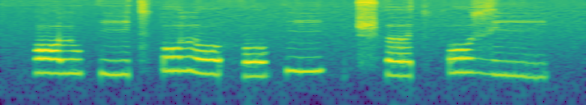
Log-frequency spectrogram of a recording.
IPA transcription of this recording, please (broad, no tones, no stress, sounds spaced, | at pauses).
ɔ l u k i t͡sʼ o l o h o k i | ʈ͡ʂʰ ə t͡sʼ o z i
